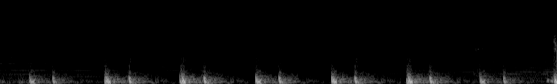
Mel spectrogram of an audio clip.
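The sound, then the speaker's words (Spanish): A muffled, rapid heartbeat thumps steadily in close double beats, low and dull with a faint hum beneath, repeating about every three-quarters of a second with no voices. “Era un resonar apagado y presuroso. Un sonido como el que podría ser un reloj envuelto en algodón.”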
